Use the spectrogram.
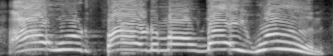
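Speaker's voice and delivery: high, slow whiny critic; mocking voter. Mocking voters who say they'd have fired him, high and slow. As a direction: squeak it out like a know-it-all voter. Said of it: "They're like".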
